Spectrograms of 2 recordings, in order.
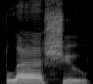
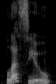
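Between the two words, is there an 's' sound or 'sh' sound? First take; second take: sh; s. First: The s and y merge into an sh sound. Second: An s sound is followed by a separate y. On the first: "you'll hear sometimes people will say" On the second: "You don't have to link it with this assimilation"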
